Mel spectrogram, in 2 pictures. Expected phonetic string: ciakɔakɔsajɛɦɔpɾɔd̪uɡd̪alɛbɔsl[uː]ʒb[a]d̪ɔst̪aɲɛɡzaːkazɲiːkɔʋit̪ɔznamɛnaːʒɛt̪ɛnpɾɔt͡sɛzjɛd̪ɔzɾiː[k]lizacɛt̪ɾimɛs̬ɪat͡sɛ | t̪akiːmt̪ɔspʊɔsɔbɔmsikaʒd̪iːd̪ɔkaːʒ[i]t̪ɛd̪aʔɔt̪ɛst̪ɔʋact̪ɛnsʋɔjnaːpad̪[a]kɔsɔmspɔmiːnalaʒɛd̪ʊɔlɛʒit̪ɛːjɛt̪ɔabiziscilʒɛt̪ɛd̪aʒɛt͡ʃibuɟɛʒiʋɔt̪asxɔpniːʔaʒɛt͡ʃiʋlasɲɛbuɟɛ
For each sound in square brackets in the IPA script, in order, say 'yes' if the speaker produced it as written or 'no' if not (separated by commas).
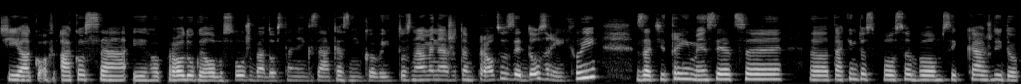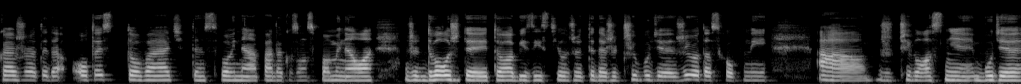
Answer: no, yes, no, no, yes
